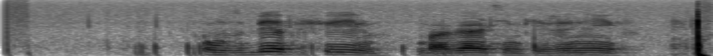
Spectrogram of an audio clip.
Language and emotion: Russian, neutral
